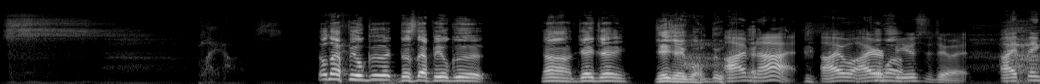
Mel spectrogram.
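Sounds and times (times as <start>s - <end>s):
breathy exhale: 0.0s - 2.0s
deep inhale: 0.0s - 2.0s, 9.7s - 10.0s
speech: 3.2s - 10.3s.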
